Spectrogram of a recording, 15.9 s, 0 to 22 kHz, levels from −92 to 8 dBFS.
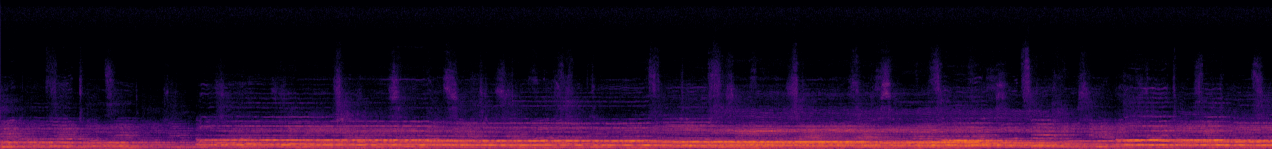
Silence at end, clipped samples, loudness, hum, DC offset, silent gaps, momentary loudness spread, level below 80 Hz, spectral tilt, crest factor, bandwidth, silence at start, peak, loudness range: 0 s; under 0.1%; -28 LUFS; none; under 0.1%; none; 10 LU; -76 dBFS; -5 dB/octave; 18 dB; 12 kHz; 0 s; -12 dBFS; 5 LU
